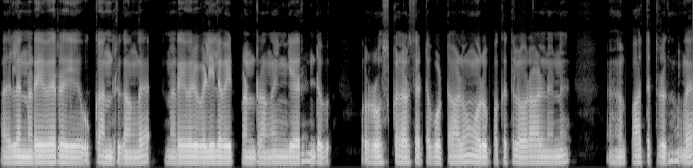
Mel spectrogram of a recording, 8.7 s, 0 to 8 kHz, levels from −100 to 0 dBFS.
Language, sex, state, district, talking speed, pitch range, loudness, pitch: Tamil, male, Tamil Nadu, Kanyakumari, 165 wpm, 100-105 Hz, -17 LUFS, 105 Hz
